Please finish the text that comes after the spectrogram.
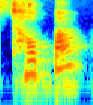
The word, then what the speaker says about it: tulpa: it's quite amazing you spell it a little bit like tulip but it's tulpa and if you go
